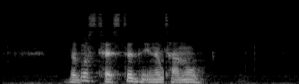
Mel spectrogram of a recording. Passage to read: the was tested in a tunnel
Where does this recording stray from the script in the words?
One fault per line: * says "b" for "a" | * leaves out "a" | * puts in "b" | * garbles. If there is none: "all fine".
all fine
